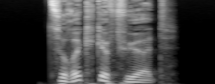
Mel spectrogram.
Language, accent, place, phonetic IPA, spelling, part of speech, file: German, Germany, Berlin, [t͡suˈʁʏkɡəˌfyːɐ̯t], zurückgeführt, verb, De-zurückgeführt.ogg
- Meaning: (verb) past participle of zurückführen; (adjective) recycled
